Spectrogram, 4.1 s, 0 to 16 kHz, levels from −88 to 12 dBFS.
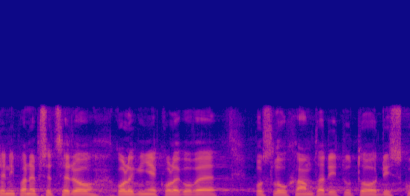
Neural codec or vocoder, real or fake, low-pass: none; real; 7.2 kHz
